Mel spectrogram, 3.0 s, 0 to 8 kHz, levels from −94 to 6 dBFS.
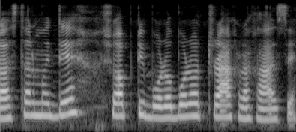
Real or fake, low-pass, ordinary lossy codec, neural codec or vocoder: real; 7.2 kHz; none; none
